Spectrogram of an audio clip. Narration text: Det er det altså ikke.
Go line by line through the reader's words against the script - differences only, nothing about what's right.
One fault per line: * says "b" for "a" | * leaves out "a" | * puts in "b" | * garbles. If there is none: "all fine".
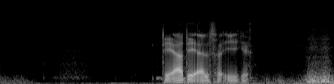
all fine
